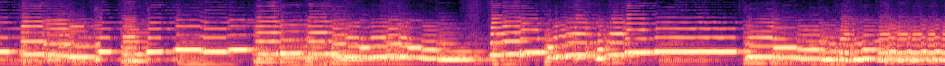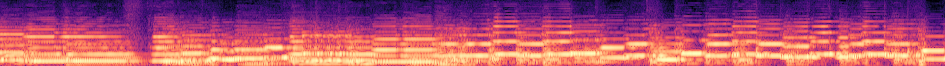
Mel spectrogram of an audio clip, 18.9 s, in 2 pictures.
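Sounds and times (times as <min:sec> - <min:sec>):
alto saxophone playing a sonata: 0:00.0 - 0:18.8.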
